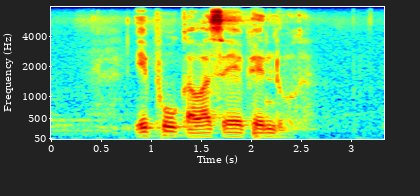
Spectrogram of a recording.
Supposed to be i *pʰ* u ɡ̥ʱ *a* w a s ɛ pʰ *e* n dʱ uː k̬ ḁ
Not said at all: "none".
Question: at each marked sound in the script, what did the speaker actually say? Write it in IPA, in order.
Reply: pʰ, a, e

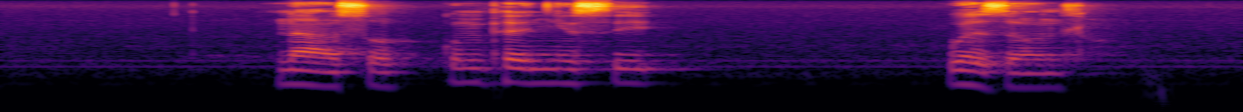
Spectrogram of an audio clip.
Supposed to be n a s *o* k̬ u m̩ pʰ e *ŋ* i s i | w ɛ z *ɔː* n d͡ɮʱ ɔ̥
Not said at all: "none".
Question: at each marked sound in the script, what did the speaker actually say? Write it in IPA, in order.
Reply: ɔ, ɲ, ɔː

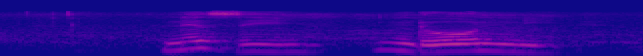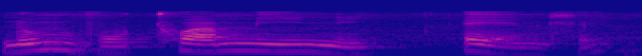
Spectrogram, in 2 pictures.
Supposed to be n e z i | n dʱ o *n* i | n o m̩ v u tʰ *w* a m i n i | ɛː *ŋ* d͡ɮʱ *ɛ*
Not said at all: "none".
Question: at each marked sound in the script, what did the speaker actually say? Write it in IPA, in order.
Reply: n, w, n, ɛ

